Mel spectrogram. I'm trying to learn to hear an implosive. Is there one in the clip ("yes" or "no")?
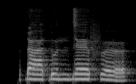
yes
